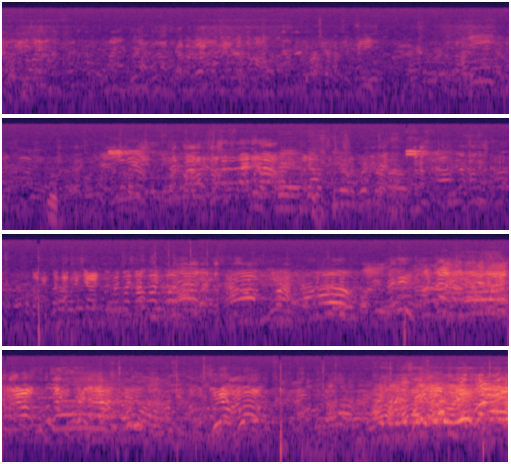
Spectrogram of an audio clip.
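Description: Young players shout and call out across an open outdoor pitch.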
